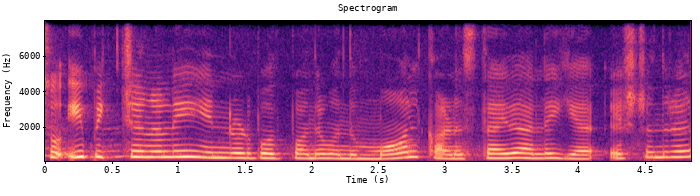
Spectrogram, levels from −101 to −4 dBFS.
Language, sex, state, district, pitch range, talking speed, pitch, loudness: Kannada, female, Karnataka, Belgaum, 245-320 Hz, 185 wpm, 265 Hz, -15 LUFS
